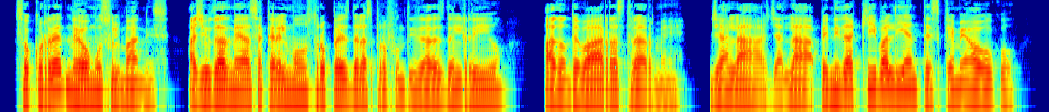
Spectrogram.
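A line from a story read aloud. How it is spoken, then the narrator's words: Fisherman shouting. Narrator (Spanish): el pescador, al verles, les gritó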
